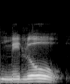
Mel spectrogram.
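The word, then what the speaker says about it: milieu: in the real sense milu mil milu you can say it means all the different factors that go with you can also pronounce as Milo Milo that is also possible all the factors physical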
